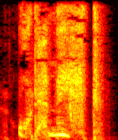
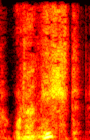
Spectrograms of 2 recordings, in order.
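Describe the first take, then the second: First: High, insistent hissed question. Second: Hoarse whisper. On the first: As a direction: hiss it, demanding agreement. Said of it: "zischte sie". (eindringlich gezischt) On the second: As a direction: whisper it, seeking agreement. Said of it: "flüsterte sie heiser". (heiser geflüsterte Nachfrage) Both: A narrator's reading.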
